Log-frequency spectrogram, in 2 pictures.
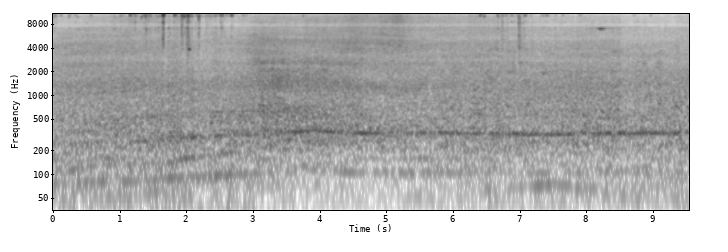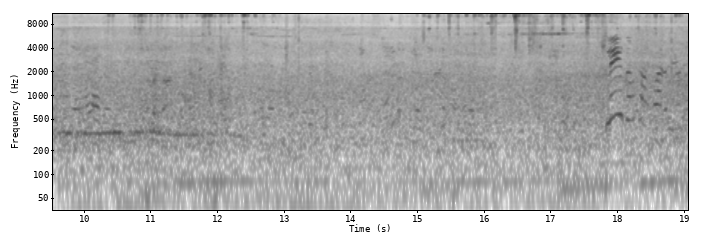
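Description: Busy city-street traffic noise, a steady wash of passing cars, with a steady engine hum that holds for several seconds from a couple of seconds in.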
